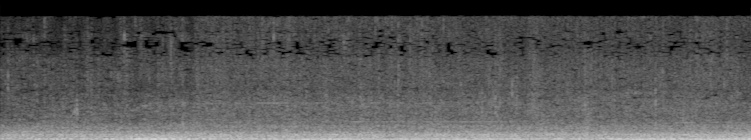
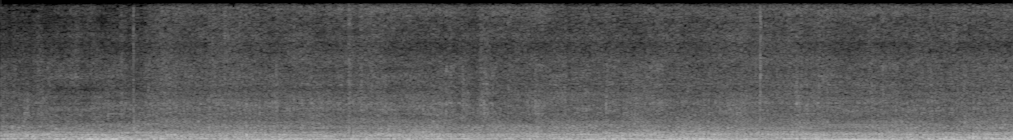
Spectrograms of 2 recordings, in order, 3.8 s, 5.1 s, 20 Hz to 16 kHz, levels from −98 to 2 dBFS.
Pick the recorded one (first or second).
first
